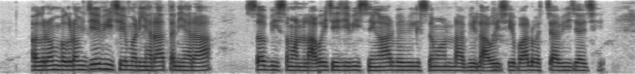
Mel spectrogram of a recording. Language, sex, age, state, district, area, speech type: Maithili, female, 60+, Bihar, Araria, rural, spontaneous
